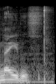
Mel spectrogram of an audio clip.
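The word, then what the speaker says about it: Nyruz: Nairus, ¿cómo se escribe ahí? ¿Cómo suena? Nairus.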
